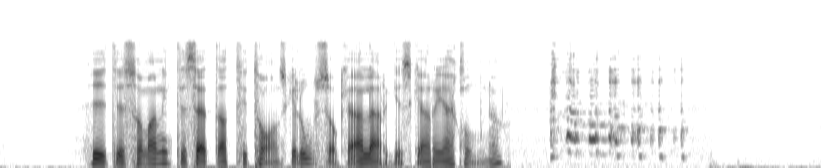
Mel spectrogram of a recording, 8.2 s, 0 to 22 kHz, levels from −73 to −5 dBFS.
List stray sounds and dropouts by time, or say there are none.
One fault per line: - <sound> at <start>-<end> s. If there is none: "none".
- laugh at 5.5-7.0 s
